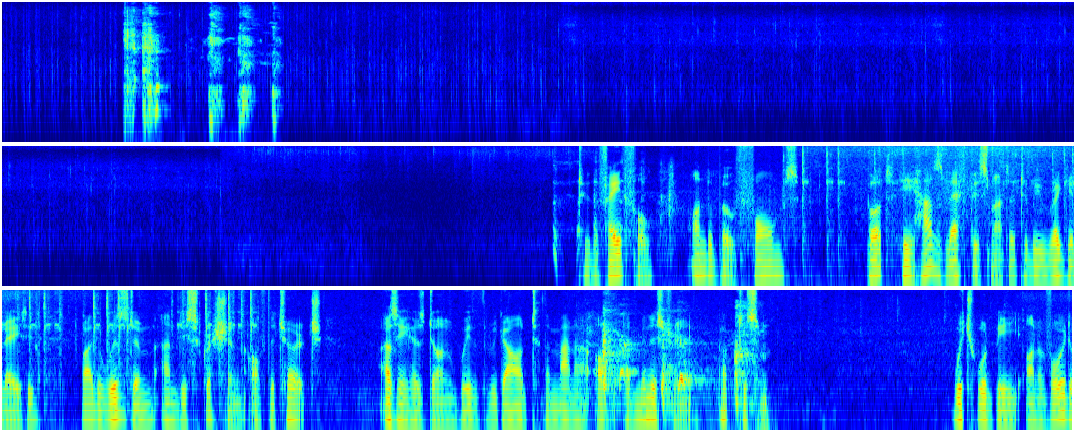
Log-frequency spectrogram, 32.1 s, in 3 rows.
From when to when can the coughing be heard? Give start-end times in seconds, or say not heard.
1.2-2.8, 16.2-17.5, 27.1-29.1.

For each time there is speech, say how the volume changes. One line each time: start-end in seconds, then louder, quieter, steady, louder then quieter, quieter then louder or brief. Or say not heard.
16.4-18.8 brief
19.4-29.2 steady
30.9-32.0 brief.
